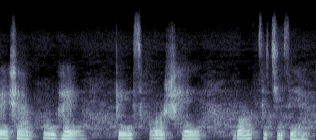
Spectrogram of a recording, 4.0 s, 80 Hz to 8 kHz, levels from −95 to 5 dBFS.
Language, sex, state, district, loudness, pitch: Hindi, female, Chandigarh, Chandigarh, -19 LUFS, 200 Hz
